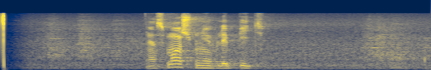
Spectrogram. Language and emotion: Russian, neutral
